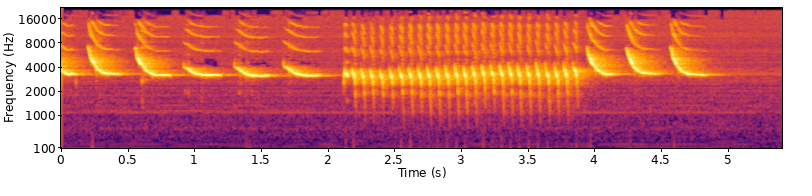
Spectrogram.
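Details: Young red male canary, about six months old, singing: a series of clear downward-sweeping whistles repeated about every half second, a quick buzzy rolling trill, then more slurred whistles before falling silent.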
